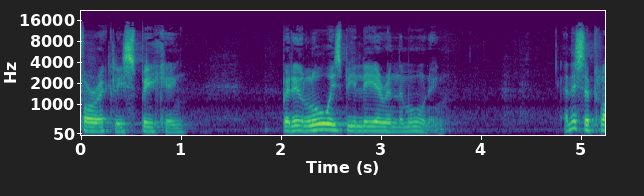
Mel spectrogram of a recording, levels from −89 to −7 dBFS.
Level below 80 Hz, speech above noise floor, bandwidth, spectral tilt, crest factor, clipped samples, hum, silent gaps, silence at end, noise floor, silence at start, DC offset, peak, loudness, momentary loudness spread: -76 dBFS; 38 dB; 15.5 kHz; -3 dB/octave; 20 dB; under 0.1%; none; none; 0 s; -66 dBFS; 0 s; under 0.1%; -10 dBFS; -28 LUFS; 14 LU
